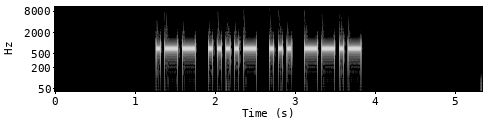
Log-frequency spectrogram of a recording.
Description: Morse code, heard as a keyed tone, about 26 wpm, 700 Hz. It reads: W4SQ
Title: Speed Racing - USA 1x2 Call Signs 22wpm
